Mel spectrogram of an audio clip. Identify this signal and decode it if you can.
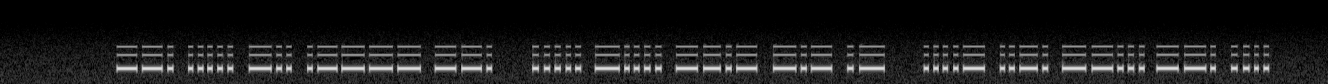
Morse code, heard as a keyed tone, hand-sent with a straight key, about 23 wpm, 750 Hz. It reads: G5D1G 56QKA 4F7GH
